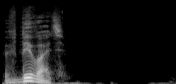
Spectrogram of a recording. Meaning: to drive in, to hammer in (also figuratively)
- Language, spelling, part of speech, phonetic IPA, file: Russian, вбивать, verb, [v⁽ʲ⁾bʲɪˈvatʲ], Ru-вбивать.ogg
